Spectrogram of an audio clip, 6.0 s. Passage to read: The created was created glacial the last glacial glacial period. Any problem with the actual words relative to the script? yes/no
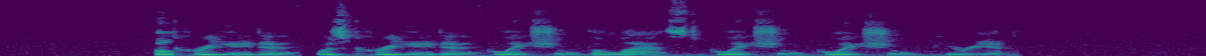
no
